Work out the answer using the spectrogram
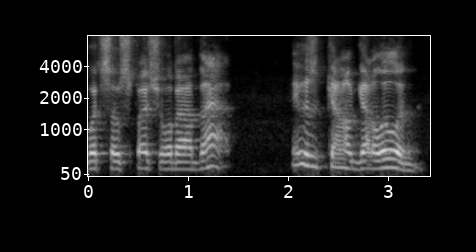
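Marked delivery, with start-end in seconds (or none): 0.0-1.4 acted-out, huffy, affronted, indignant tone with attitude. Retelling a doctor's reply on a phone call: imitating an indignant retort. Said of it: "attitude with it and indignant".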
